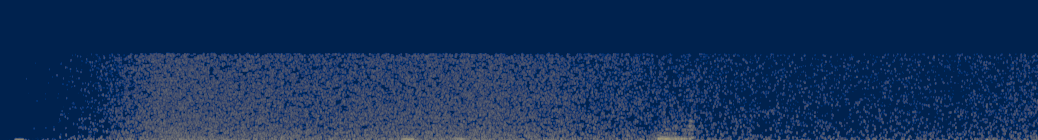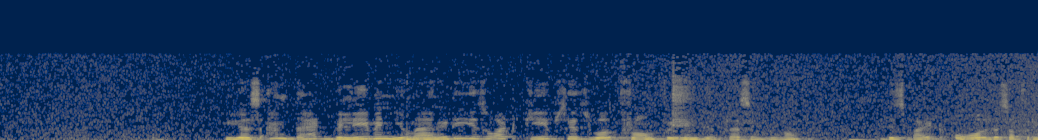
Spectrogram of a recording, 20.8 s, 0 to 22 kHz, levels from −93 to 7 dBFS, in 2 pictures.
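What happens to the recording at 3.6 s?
At 3.6 s the speech is affected by overdone noise removal, which runs through the entire clip rather than starting there. A noise reduction stage set too aggressively is pulling individual frequency bands down to near nothing whenever they resemble its noise estimate, taking softer parts of the voice along. The background falls to an unnatural hush dotted with twinkling specks. Unlike a low-bitrate codec, the damage tracks the noise floor, not the bit budget.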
